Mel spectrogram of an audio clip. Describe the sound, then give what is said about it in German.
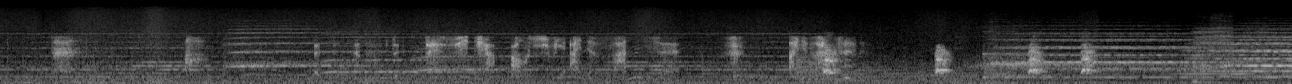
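A dog barks repeatedly in short, uneven bursts, some quick yips and a few longer calls, loud over a steady rustling background. “Sag mal, was hatte der Hund an seinem Halsband?”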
